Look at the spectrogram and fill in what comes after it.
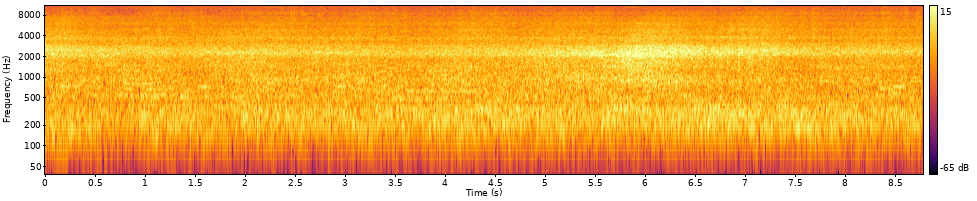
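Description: Diesel-hauled passenger train passing close at speed: a loud, steady rush and rumble of steel wheels on rail as the coaches go by, swelling slightly about six seconds in.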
